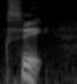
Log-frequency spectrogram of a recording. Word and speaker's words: xi: That sounds a little bit like our X, but it doesn't look like our X. This is a xi. And it has that x sound, sort of a ks sound almost.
